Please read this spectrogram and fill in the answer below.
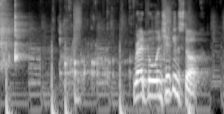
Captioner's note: ring pull clicks; Red Bull glugging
